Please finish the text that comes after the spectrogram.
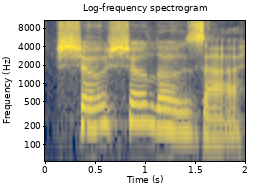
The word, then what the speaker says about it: Shosholoza: your order of service, and I'm going to pronounce the words so you can sing along. Shosholoza.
